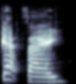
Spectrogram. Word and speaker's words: Gyetvai: Its pronounced Get-vay It's Hungarian Well I think if there's no more questions - have you got anything else that you'd like to add Michala?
